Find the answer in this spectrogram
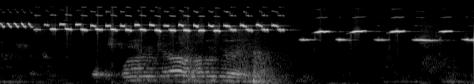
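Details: Singing Russian canary: a fast, even high trill of repeated notes, a lower rolling, churring passage, then spaced, slightly slower whistled notes repeated about three times a second.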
